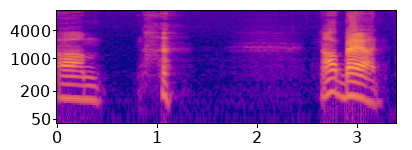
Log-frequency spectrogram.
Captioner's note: laughs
